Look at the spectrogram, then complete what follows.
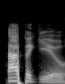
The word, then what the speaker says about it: Copiague: Long Island Copiague what how do you pronounce that happy Cube um happy Q yes half of you um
